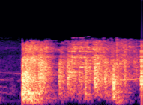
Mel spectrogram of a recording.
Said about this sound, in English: Keep shooting, Saxon, in the dark. You got four shots left.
